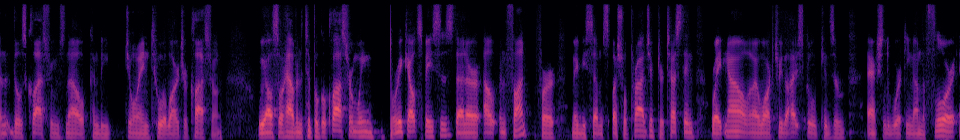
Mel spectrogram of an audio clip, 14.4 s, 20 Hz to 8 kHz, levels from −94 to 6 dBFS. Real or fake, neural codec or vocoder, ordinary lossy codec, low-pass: fake; codec, 16 kHz, 1 kbps, X-Codec, HuBERT features, trained on balanced general audio; MP3, 48 kbps; 7.2 kHz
